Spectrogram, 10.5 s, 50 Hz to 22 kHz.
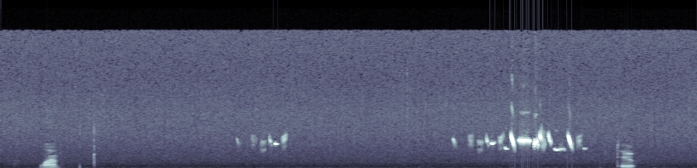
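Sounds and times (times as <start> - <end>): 
speech: 0.6 - 1.0
sage sparrow song: 3.4 - 4.7, 6.4 - 9.6.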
